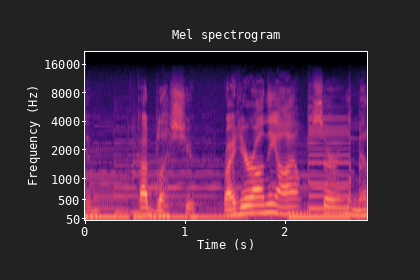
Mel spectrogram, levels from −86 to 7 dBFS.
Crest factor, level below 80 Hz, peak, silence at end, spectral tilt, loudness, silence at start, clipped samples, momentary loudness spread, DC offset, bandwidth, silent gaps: 16 dB; -44 dBFS; 0 dBFS; 0 s; -5.5 dB/octave; -17 LUFS; 0 s; under 0.1%; 8 LU; under 0.1%; 13 kHz; none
